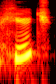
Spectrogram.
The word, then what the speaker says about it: huge: произносить прилагательное huge, опуская первую согласную.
